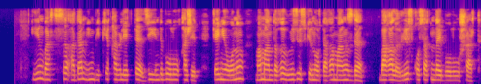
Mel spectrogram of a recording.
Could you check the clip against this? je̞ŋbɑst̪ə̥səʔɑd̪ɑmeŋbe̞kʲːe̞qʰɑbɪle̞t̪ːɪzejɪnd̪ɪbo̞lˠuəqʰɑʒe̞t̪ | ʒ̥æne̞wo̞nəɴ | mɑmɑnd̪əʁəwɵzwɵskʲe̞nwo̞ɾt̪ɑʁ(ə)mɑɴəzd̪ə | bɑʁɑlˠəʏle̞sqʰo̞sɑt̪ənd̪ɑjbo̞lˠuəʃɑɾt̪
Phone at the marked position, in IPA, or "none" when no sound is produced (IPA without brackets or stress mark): ɑ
